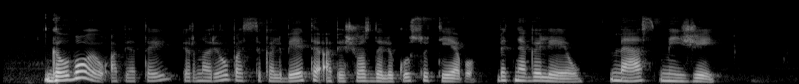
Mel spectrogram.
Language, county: Lithuanian, Šiauliai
